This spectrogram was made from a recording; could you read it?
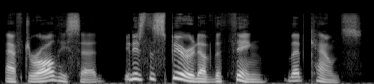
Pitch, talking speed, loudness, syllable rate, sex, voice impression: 150 Hz, 210 wpm, -18 LUFS, 4.6 syllables/s, male, very masculine, adult-like, slightly thick, very tensed, powerful, very bright, very soft, very clear, very fluent, slightly raspy, cool, intellectual, very refreshing, sincere, calm, slightly mature, friendly, reassuring, unique, elegant, wild, sweet, very lively, kind, slightly modest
